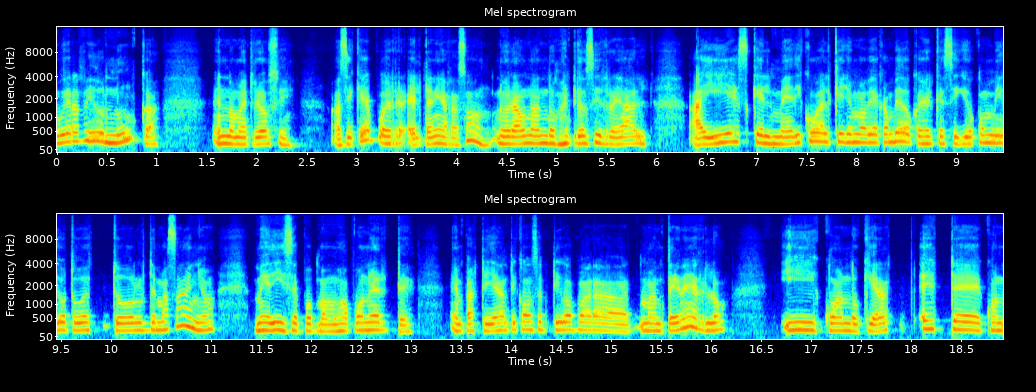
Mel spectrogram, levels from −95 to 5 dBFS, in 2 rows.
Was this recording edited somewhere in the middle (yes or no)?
no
